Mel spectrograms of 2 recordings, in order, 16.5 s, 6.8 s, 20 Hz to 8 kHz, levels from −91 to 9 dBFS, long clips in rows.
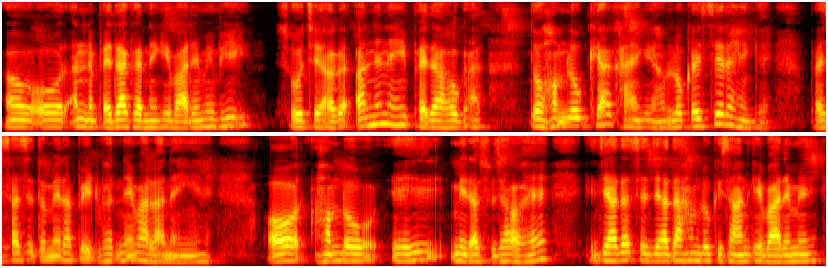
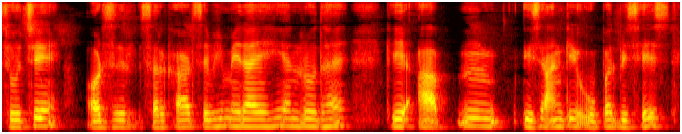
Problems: none marked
